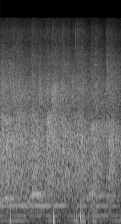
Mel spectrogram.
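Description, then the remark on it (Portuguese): An audience at a church service applauds steadily, a dense and even wash of many hands clapping together at a constant loud level for the whole stretch, with a low steady hum running underneath. “Dá uma salva de palmas se você crê nisso.”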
